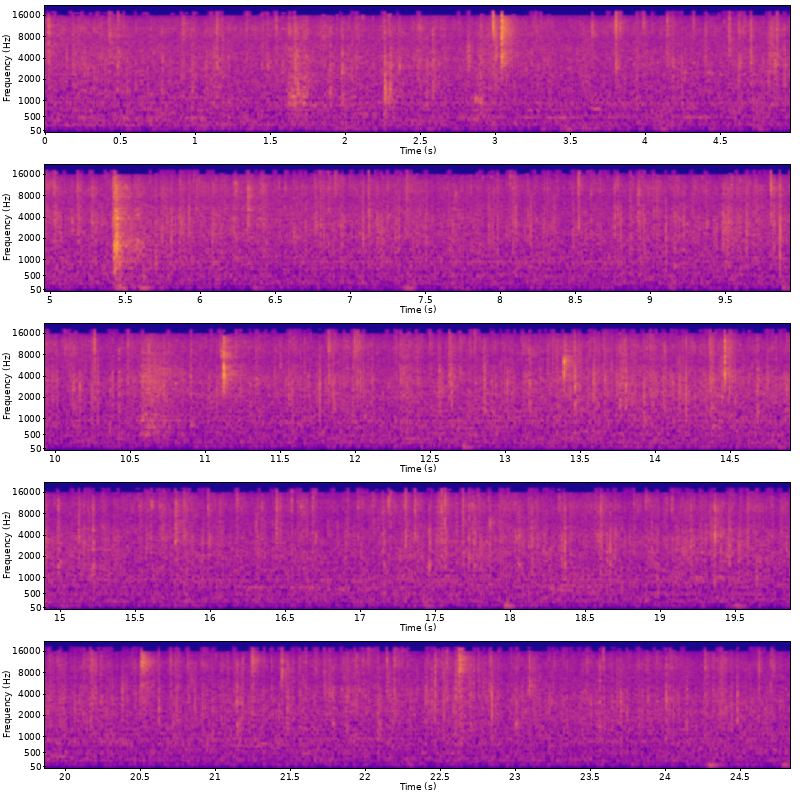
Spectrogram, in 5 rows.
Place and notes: Nida, Lithuania - Art Colony Rooftop
Recordist: Ribbet Malone
Description: On the rooftop of the Nida Art Colony. Rain drops, far away construction sounds, cars in the distance and people passing under the bridge. Recorded with ZOOM H2N Handy Recorder.
4 August 2016, 16:33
